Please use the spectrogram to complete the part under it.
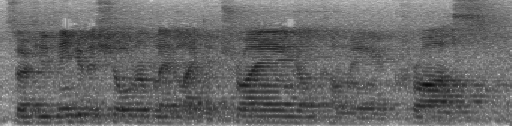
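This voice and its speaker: A man guiding a body scan as a movement coach, asking calm step-by-step questions about each body part. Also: medium pitch, fairly quick, background noise. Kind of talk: guided body scan instruction. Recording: echoey roomy sound from far off.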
